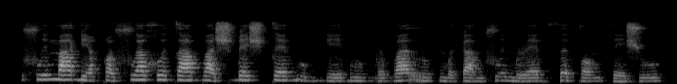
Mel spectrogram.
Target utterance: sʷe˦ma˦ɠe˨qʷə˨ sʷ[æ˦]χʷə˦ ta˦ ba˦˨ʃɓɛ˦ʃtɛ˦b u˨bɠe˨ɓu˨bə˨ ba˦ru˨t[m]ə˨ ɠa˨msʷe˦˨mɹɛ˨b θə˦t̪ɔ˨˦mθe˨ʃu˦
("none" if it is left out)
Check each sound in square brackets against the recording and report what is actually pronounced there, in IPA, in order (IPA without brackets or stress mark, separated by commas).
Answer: a˦, m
